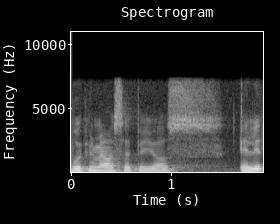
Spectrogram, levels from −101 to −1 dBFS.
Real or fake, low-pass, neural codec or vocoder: real; 7.2 kHz; none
